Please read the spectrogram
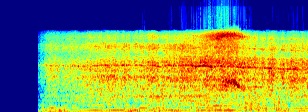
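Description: Golf cart motor running steadily, with a low hum and a faint high whine, starting suddenly under a second in.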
